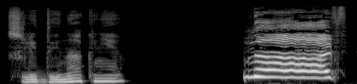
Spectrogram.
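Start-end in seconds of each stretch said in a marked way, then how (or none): 2.4-3.5 piercing high scream, much louder; shrill screech. Acted. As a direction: screech it in terror. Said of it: "пронзительно заверещал".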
